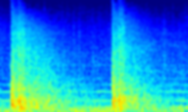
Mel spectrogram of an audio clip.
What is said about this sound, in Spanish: En las calles, los hombres de su padre cruzan los caminos en sus camionetas desde donde disparan.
